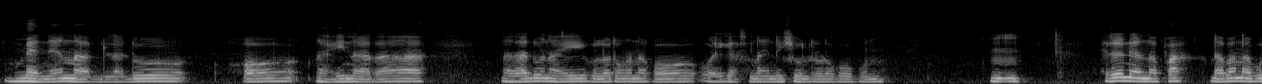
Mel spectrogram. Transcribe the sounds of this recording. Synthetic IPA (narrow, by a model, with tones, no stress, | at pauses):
mɛ˨nɛ˨˦na˨bi˨la˨du˦o˦ | na˨i˦na˨ɾa˦ | na˨ɾa˦du˦o˦na˨i˦ku˨lɔ˦ɾɔ˦ŋa˦na˦kɔː˨˦˨i˦ka˨sɔ˦na˨˦i˦ne˦ʃo˦˨lɾɔ˦ɾɔ˨kɔ˦pu˨nu˦˨ | ɛ˨ɾɛ˦nɛ˨na˨pʰa˦ | na˨βa˦na˨bu˦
